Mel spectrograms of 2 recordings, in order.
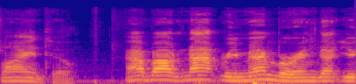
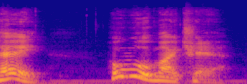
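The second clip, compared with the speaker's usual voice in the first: loud, exclaimed. Telling a joke about missing your chair at lunch, say it in a loud voice. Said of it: "you claim in a loud voice".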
